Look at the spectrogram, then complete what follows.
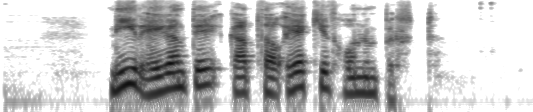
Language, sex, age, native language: Icelandic, male, 50-59, Icelandic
